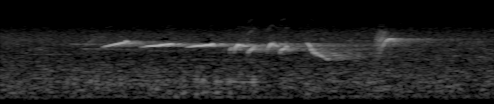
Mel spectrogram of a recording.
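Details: Blue-and-white flycatcher song in rain-soaked, misty mountains: a series of high, clear whistles that slide down into a slurred drop, ending with a short sharp upward note.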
